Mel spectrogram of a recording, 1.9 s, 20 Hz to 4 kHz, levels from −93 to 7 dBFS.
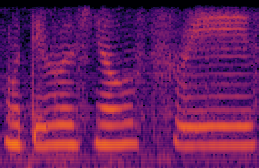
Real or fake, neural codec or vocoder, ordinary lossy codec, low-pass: fake; codec, 16 kHz in and 24 kHz out, 2.2 kbps, FireRedTTS-2 codec; none; 3.6 kHz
